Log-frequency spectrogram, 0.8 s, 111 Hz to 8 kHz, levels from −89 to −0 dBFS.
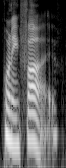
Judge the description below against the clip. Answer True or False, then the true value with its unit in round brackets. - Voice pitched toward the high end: True (220 Hz)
